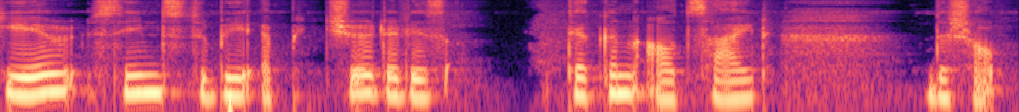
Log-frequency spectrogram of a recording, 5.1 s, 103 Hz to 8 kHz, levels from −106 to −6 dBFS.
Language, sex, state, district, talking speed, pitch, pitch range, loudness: English, female, Nagaland, Dimapur, 130 wpm, 195 Hz, 180-215 Hz, -17 LUFS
